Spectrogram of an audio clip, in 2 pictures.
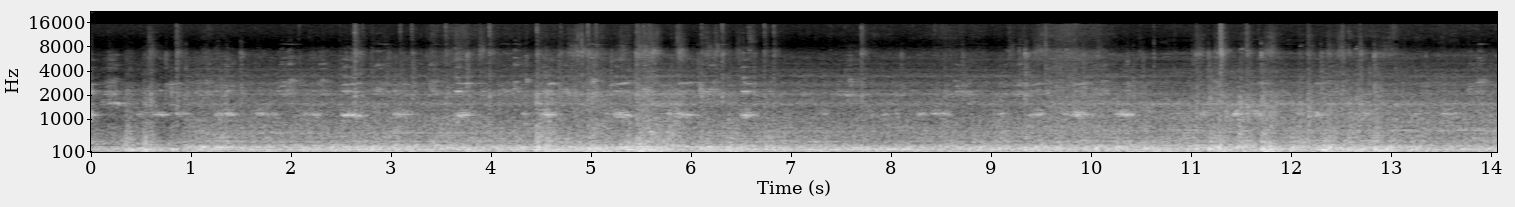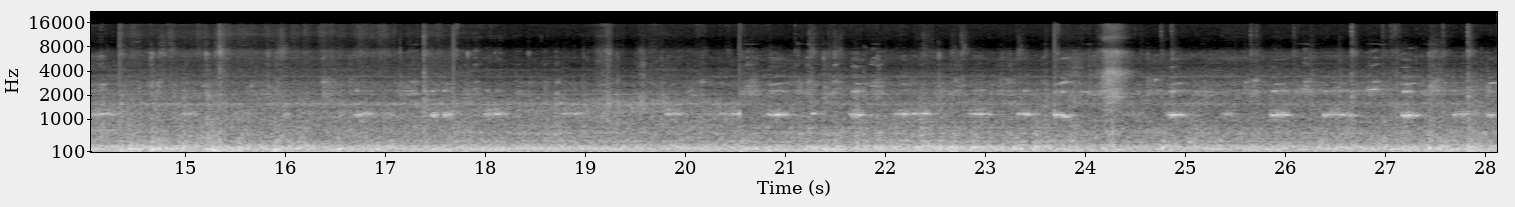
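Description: Diesel passenger train running at speed, heard from inside the carriage: a steady low rumble of engine and wheels on the rails, with a light regular ticking about three times a second.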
